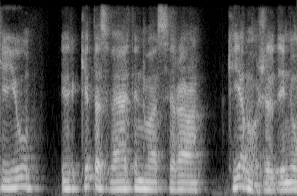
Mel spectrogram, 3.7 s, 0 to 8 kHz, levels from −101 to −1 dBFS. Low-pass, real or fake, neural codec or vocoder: 7.2 kHz; fake; codec, 16 kHz, 2 kbps, FunCodec, trained on Chinese and English, 25 frames a second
